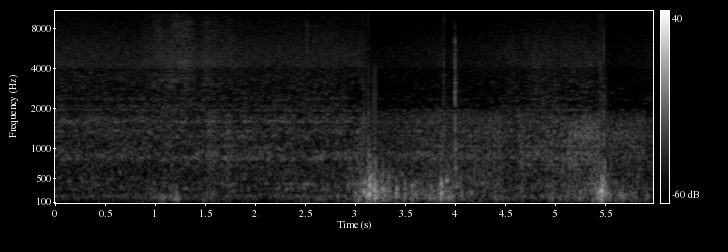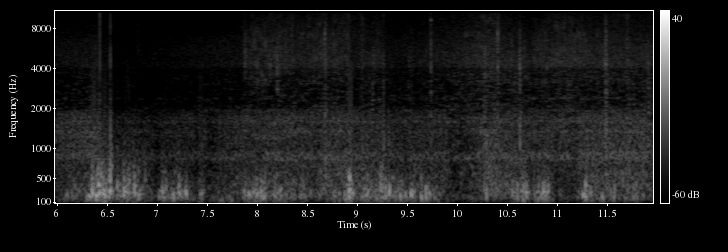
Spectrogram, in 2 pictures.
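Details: Only outdoor rumble and wind noise with scattered thumps and rustles; no animal voice stands out.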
